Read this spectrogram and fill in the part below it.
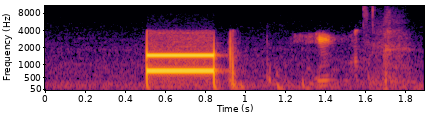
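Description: Telephone keypad tones as star 6 is pressed to unmute a caller dialed in to a public commission meeting: one loud clean dual-tone beep followed by a short click, then faint low background noises.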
